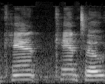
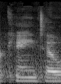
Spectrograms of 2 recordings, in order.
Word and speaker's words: Kanto: of this world from Kanto to Sinnoh or the proper pronunciation for cane toe is apparently Kanto but I'm so used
